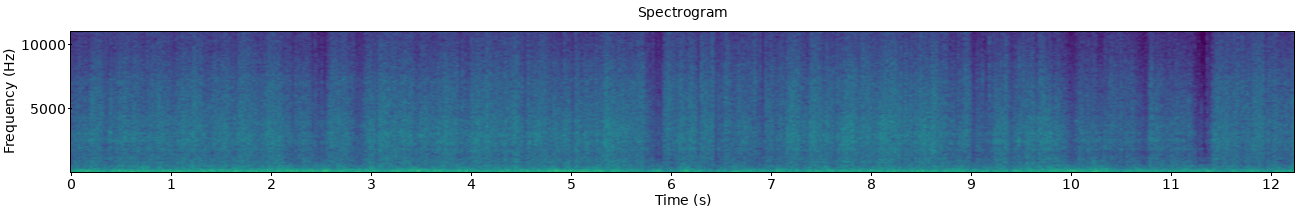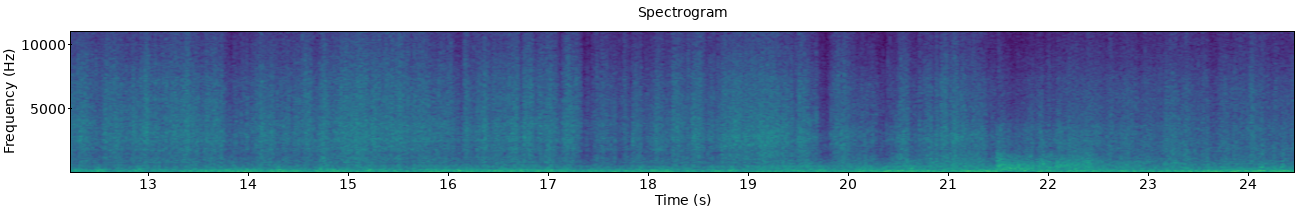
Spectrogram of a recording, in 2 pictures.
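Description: Heavy tropical-storm rain pelting a car's roof and windshield, heard from inside the moving car as a steady, loud wash of noise.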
